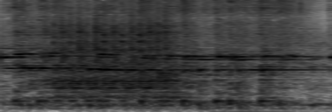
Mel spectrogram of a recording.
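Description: Live free-improvised music from a small acoustic group of saxophone, double bass and drums, a loose, unmetred texture of sustained high tones and scattered struck notes.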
